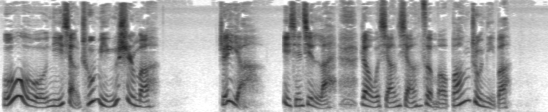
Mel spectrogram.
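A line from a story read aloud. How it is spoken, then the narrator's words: Amused, laughing. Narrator (Chinese): 那位先生笑着说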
